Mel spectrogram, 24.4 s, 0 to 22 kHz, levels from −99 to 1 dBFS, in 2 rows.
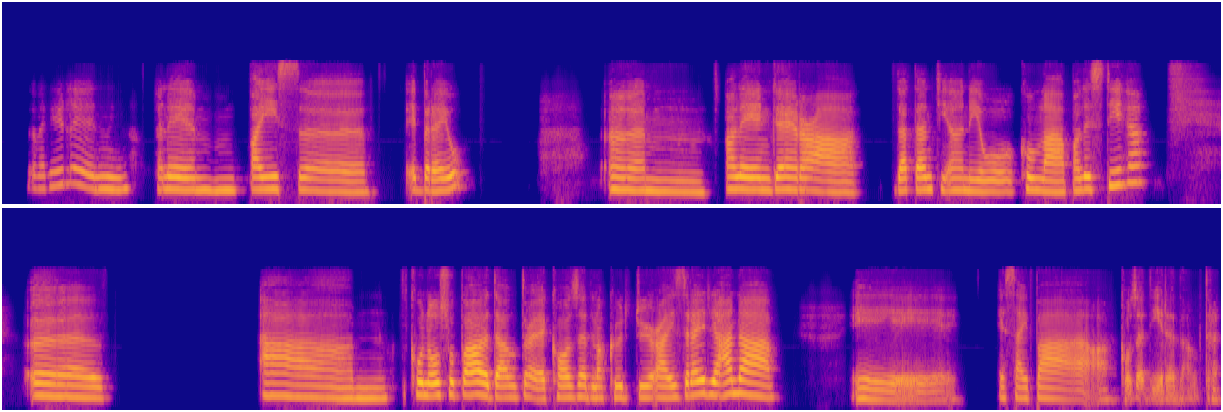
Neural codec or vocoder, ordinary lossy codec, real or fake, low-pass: codec, 16 kHz, 0.5 kbps, X-Codec, HuBERT features, trained on LibriSpeech; none; fake; 7.2 kHz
